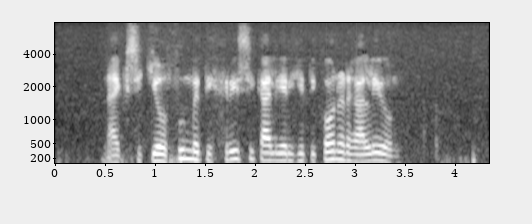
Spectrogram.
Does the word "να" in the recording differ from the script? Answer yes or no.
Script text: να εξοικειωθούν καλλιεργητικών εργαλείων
no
